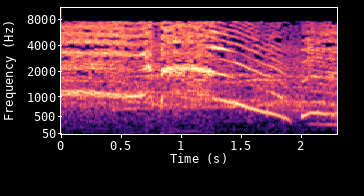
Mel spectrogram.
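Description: Studio audience cheering and whooping for a guest who played the composer Johann Sebastian Bach, with high yells rising and falling over a steady crowd roar.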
